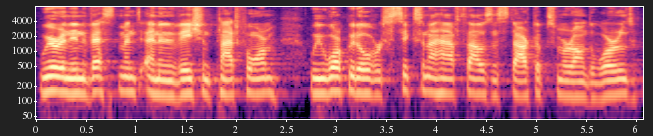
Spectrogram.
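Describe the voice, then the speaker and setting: A man's voice: mid-range voice, level tone, brisk. Middle-aged Irish man, live event speech, conversational, fillers and restarts, at a venue. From Ireland. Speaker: CEO of an investment firm giving opening remarks.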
